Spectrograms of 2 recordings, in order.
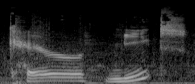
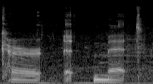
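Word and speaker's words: Kermit: then he's like ah you must be care meat it's pronounced ker met ribbit uh oh oh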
